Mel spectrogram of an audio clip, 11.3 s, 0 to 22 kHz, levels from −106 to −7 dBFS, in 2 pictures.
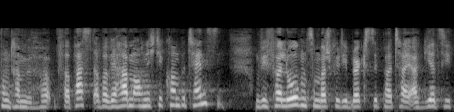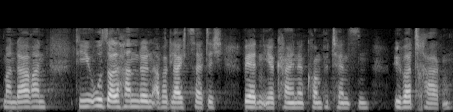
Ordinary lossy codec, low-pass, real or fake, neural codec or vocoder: none; none; real; none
